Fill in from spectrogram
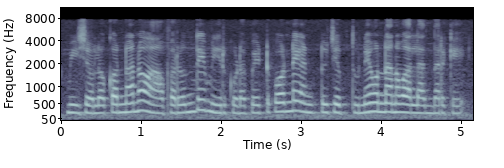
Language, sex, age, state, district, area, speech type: Telugu, female, 30-45, Andhra Pradesh, Vizianagaram, urban, spontaneous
